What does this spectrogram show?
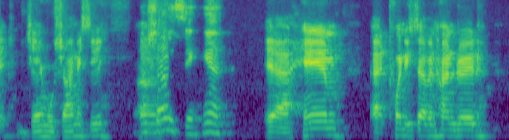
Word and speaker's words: O'Shaughnessy: O'Shaughnessy, yeah.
